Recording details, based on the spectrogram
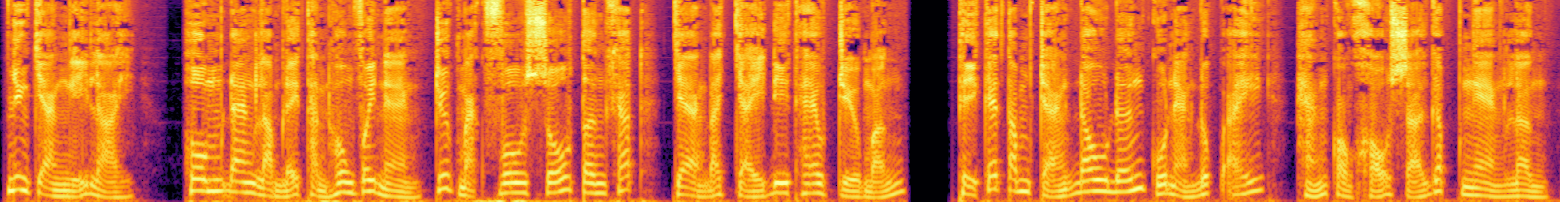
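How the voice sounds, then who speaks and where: A man's voice: medium pitch, sing-song, moderate pace, no echo. A man narrating a martial-arts novel as an audiobook, reading expressively and dramatically.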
